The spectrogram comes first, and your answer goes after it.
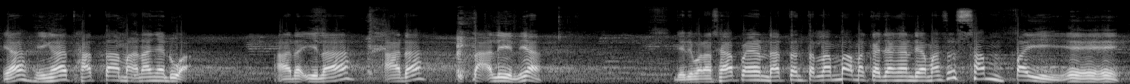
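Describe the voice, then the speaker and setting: A male teacher with an Indonesian accent talks through an Arabic grammar lesson in a fairly high voice. He jokes with the students and moves his pitch up and down to demonstrate intonation. His voice rings with a long reverb, as if he is in a hall. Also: measured pace, pauses often. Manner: lively, joking, swings pitch up and down to show intonation. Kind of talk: classroom lesson explaining grammar.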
